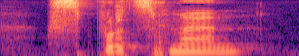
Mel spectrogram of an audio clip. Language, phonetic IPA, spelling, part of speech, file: Ukrainian, [spɔrt͡sˈmɛn], спортсмен, noun, Uk-спортсмен.ogg
- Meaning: athlete, sportsman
